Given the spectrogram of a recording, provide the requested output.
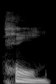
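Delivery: "Colm" run together as one syllable; one-syllable pronunciation. Shown as a demonstration. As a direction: say "Colm" as KOHLM. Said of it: "and not just Colm".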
